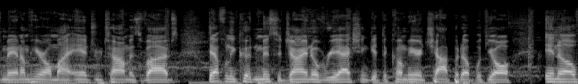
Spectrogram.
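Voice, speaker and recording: A young adult man with a deep baritone voice, under the weather, hosting a casual sports livestream and chatting with fans. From United States. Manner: laid-back, repeats "man" and "y'all know what it is". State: under the weather, deeper voice than usual. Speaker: sports talk livestream host.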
